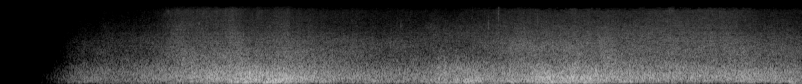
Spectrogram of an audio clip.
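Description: Surf on a beach: a steady rush of waves that fades in and swells twice as the waves break and wash in.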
